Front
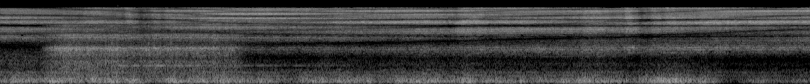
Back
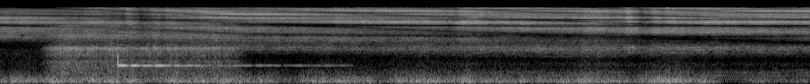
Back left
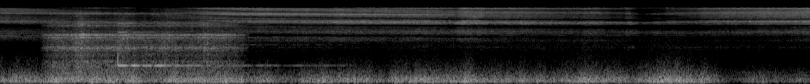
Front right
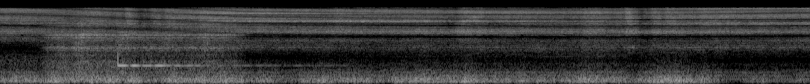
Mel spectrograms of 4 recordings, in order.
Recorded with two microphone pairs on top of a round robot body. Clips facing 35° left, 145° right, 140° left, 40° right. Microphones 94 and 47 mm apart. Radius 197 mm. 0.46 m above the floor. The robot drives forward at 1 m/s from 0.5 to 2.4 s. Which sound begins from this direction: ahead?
A lawn mower, at 0.0 s.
